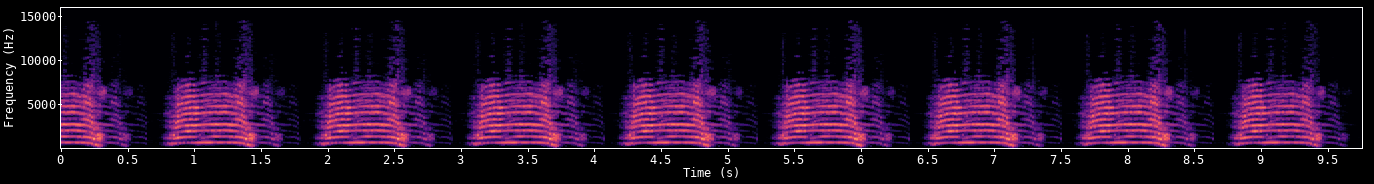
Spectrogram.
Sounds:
Siren

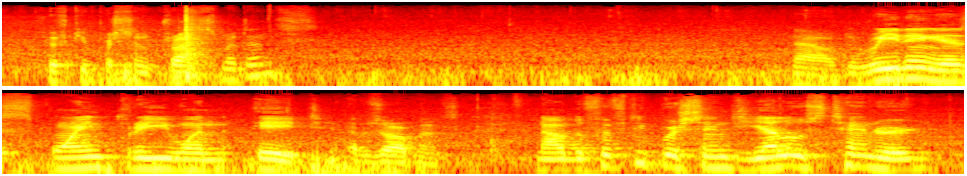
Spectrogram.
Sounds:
Speech, inside a small room

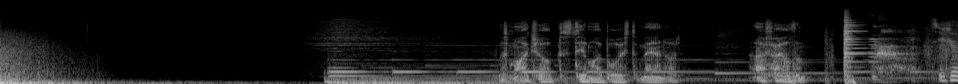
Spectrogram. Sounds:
Speech, Music

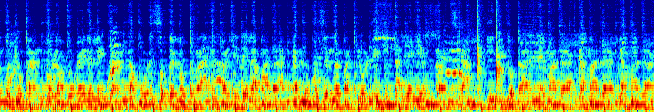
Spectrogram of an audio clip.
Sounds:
Song, Salsa music, Music, Maraca

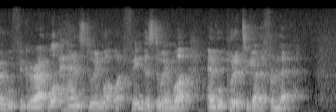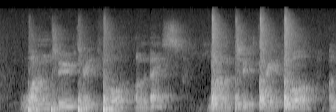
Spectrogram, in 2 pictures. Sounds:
Speech

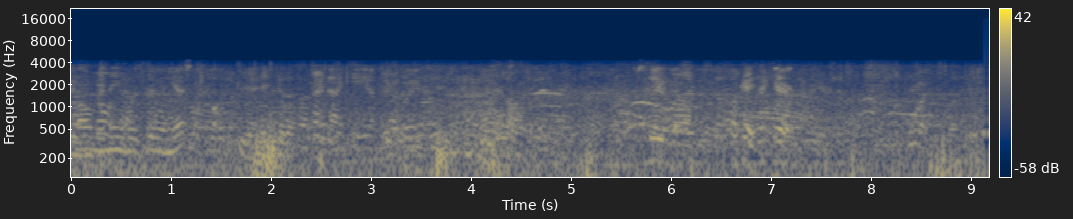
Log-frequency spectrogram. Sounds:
Speech

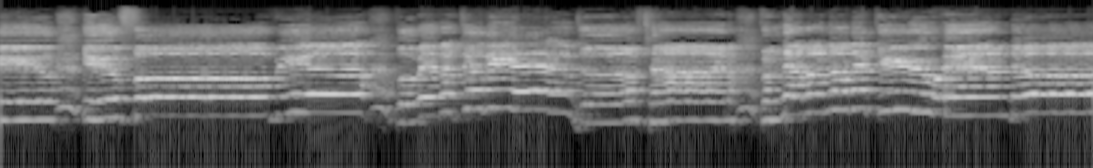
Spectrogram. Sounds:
Male singing

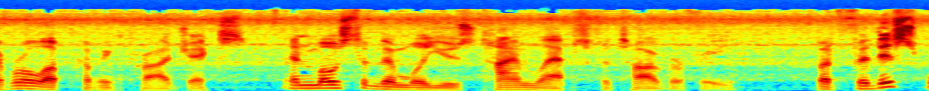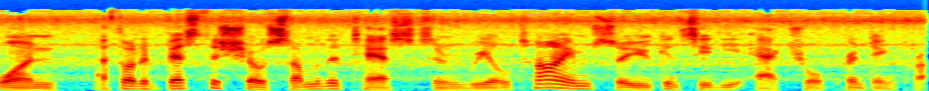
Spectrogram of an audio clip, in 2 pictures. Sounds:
Speech

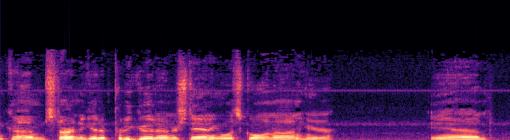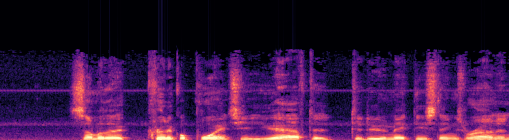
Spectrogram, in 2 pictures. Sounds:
Speech

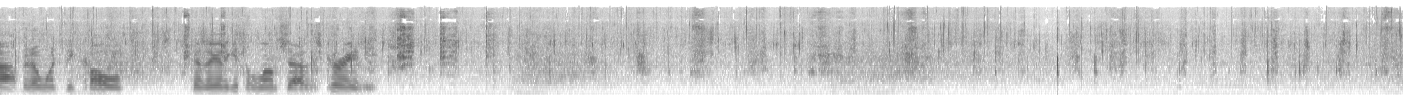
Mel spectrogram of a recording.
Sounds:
outside, rural or natural, Speech

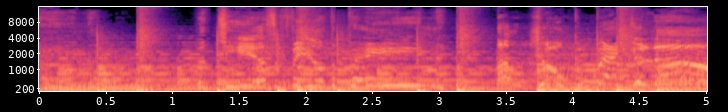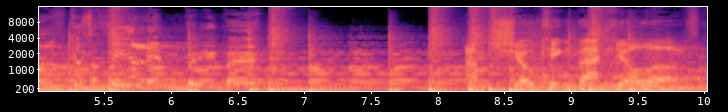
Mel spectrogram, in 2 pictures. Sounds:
Music

